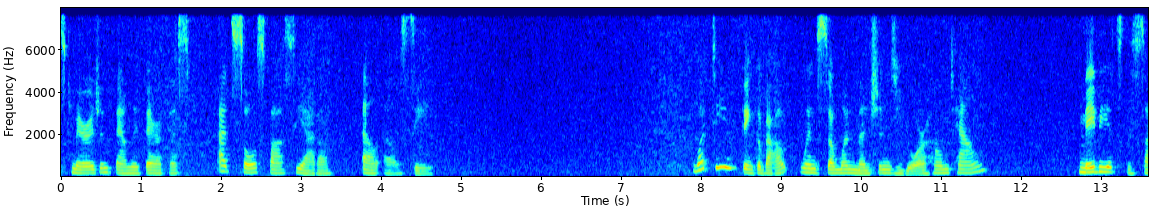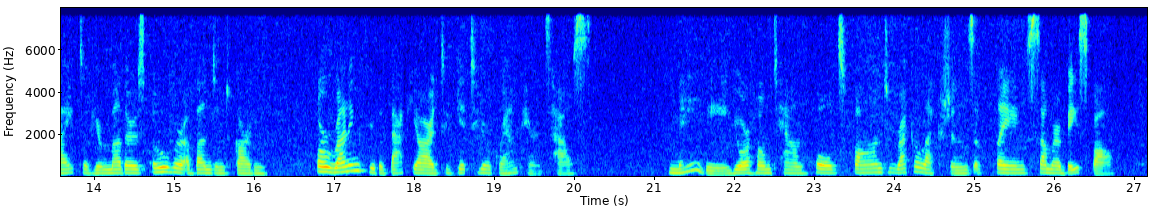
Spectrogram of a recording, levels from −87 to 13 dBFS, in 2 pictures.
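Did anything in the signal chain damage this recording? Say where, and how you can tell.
Yes. Noise suppressor artifacts run throughout the clip in the call-processing stage: the background dips by about 12 dB between phrases, swelling back under speech.

Speech cut by the noise suppressor occurs at 19.36–19.76 s, after "to get to your", and 22.51–22.64 s, before "holds fond". The suppressor mistook quiet speech for noise, dropping it about 10 dB and 9 dB.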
